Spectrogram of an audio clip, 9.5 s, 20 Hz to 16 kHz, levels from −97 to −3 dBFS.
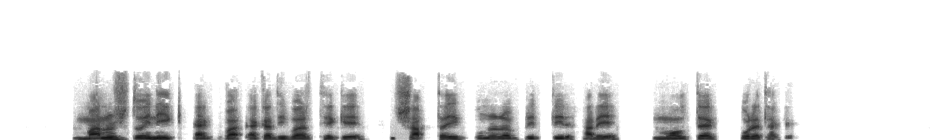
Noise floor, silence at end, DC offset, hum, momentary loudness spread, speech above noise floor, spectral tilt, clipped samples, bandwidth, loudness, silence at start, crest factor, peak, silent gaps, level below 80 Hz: under -90 dBFS; 1.6 s; under 0.1%; none; 10 LU; over 71 dB; -6 dB/octave; under 0.1%; 7.8 kHz; -19 LUFS; 0.75 s; 20 dB; -2 dBFS; 3.71-3.78 s, 5.44-5.51 s, 6.22-6.51 s, 7.22-7.39 s; -62 dBFS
